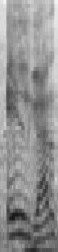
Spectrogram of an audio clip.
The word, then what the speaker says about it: Elgar: Elgar, que se escribe como suena, E-L-G-A-R, Chanson de Matín.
